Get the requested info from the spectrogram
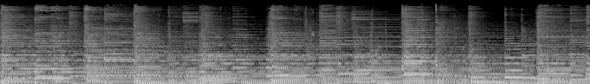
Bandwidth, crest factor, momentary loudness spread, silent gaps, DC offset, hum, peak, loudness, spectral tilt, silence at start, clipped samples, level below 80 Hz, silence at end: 17.5 kHz; 14 dB; 3 LU; none; under 0.1%; none; -2 dBFS; -17 LUFS; -5.5 dB/octave; 0 s; under 0.1%; -26 dBFS; 0 s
